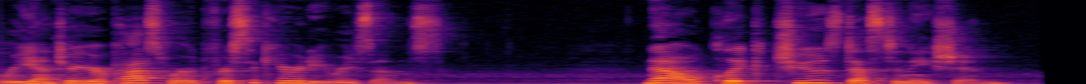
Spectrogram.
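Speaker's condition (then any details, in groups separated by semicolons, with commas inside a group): No condition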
